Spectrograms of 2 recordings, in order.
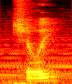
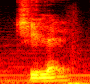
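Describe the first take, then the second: First: It has an American English pronunciation. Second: It has a more Spanish-like pronunciation. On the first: "I would pronounce it Chile as an American" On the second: "but I think it's more Chile"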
